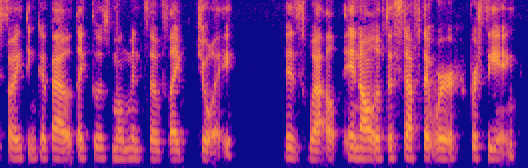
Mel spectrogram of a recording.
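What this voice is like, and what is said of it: Choked-up, emotional voice. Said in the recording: “I'm getting a little choked up talking about it”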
